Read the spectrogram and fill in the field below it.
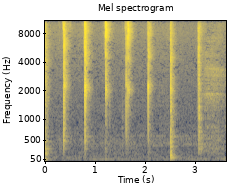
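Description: Seven crisp finger clicks ring out one by one in a body percussion rhythm, close and dry with short gaps between them and nothing else heard.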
